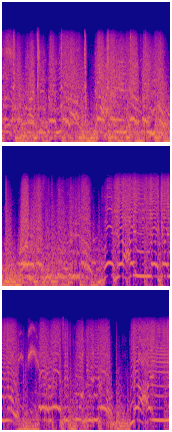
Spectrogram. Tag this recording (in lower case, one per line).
music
